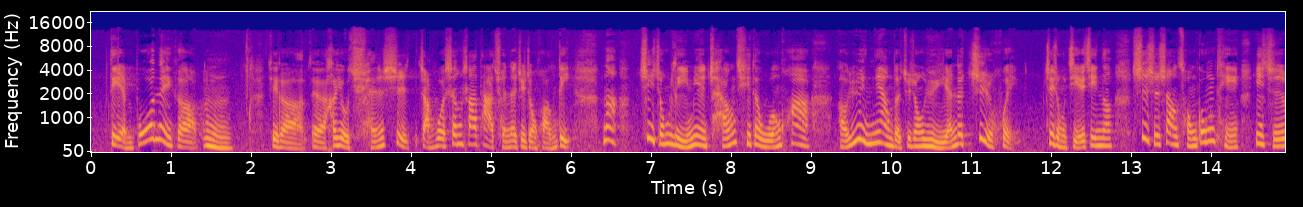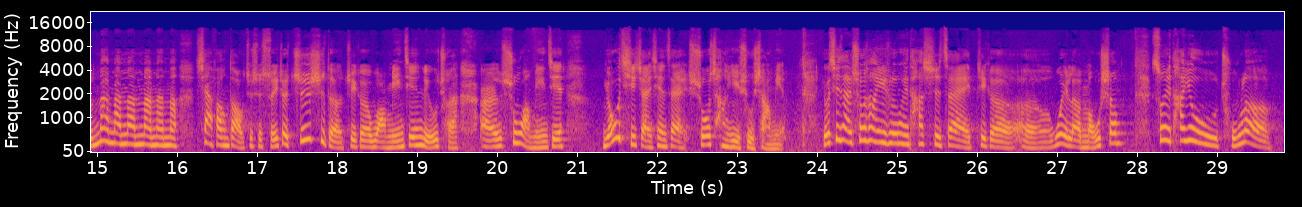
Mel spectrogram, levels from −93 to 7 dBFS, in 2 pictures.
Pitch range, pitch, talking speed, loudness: 185-280 Hz, 225 Hz, 245 characters per minute, -16 LUFS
